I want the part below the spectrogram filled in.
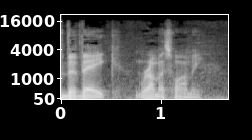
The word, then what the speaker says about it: Vivek Ramaswamy: It's Vivek Ramaswamy.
